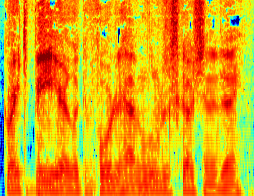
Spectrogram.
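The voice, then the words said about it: Polished radio-announcer voice. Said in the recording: “Great radio voice.”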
